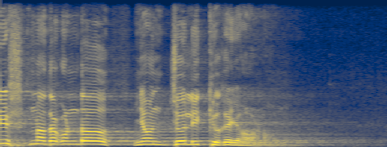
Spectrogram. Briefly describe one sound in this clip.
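A man preaches forcefully into a microphone, his voice ringing through a loudspeaker in an echoing hall.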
